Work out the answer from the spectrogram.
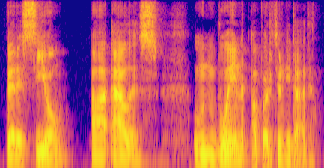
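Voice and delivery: usual speaking voice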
